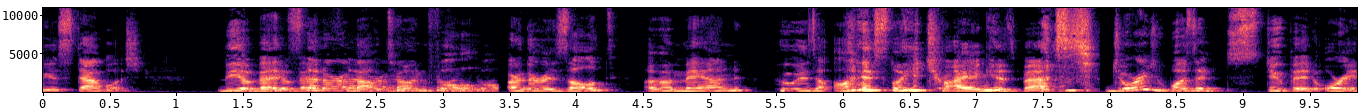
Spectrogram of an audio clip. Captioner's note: echoing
